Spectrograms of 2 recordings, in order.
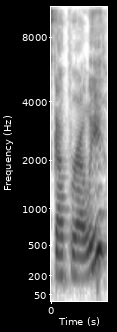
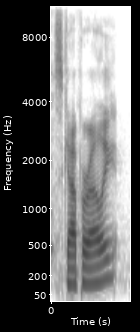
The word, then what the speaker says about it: Schiaparelli: Yeah, I mean, Schiaparelli, is that how you pronounce? – Yes, Scaparelli. – Schiaparelli.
